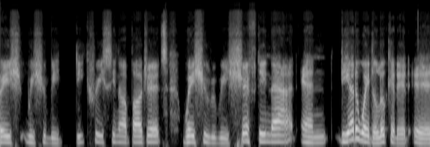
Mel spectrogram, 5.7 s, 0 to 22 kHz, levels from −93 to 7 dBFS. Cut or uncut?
uncut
